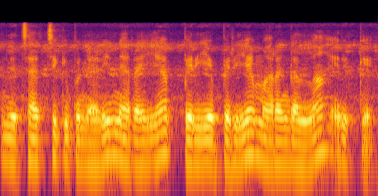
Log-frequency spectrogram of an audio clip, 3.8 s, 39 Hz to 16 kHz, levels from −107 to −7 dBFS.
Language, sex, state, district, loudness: Tamil, male, Tamil Nadu, Nilgiris, -17 LUFS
